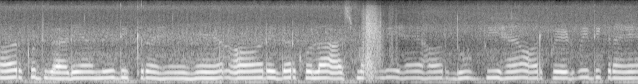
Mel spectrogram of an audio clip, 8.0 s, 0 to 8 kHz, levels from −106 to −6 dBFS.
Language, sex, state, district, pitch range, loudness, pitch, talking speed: Hindi, female, Chhattisgarh, Rajnandgaon, 220-235 Hz, -15 LUFS, 230 Hz, 165 wpm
